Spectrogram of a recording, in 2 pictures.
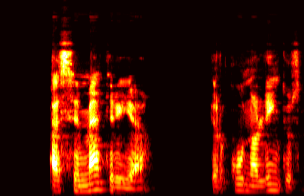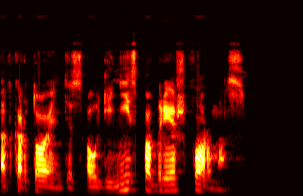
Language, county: Lithuanian, Vilnius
